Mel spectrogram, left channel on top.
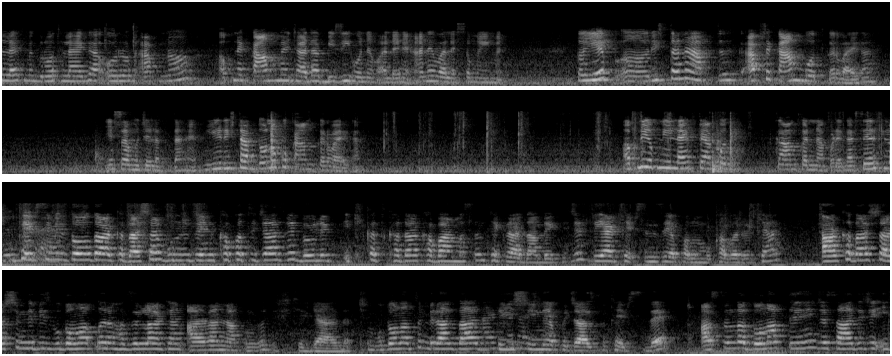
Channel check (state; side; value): different; both; correlation 0.00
